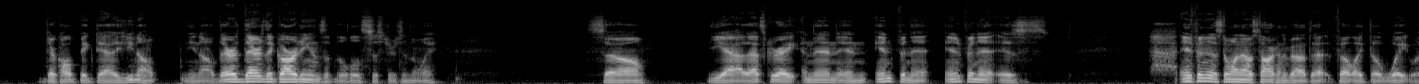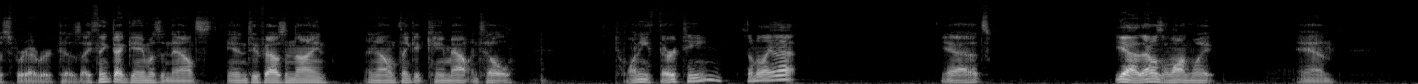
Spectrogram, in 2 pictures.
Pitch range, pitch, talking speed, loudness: 85-105 Hz, 95 Hz, 155 wpm, -24 LUFS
